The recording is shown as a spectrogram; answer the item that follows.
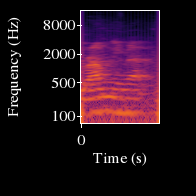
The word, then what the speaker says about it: Rami Malek: I was gonna say, I was like, is it Rami Malek?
